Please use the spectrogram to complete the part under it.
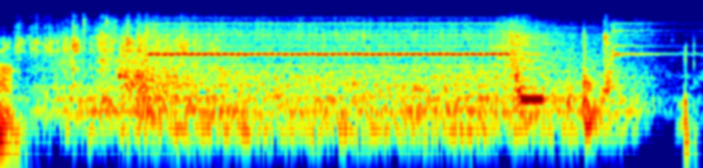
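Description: An automated machine whirs steadily with a high whine.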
